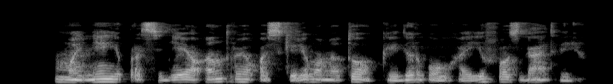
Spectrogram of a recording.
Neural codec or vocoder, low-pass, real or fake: codec, 16 kHz, 4 kbps, FreqCodec, larger model; 7.2 kHz; fake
